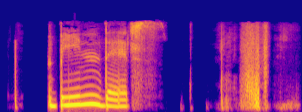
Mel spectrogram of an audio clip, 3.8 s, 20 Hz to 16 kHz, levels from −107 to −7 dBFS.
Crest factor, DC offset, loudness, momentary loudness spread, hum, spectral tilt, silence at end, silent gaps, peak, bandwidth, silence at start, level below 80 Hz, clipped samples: 14 dB; under 0.1%; -12 LUFS; 15 LU; none; -4.5 dB/octave; 0.45 s; 2.08-2.24 s, 2.30-2.56 s; 0 dBFS; 8 kHz; 0.6 s; -58 dBFS; under 0.1%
